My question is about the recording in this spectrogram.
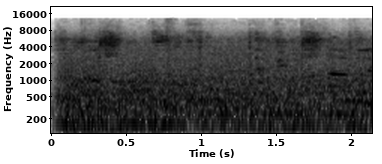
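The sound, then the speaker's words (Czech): Steady, echoing ambience of a railway station hall in Most, Czech Republic, in the morning, with a constant wash of background noise, indistinct voices murmuring, and a few brief faint high clinks or squeals. “Ale to je jen hala. U peronů stojí úplně jiné vlaky než včera, i když jeden tady právě postrádají.”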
